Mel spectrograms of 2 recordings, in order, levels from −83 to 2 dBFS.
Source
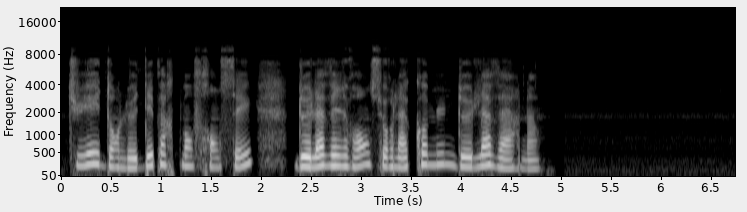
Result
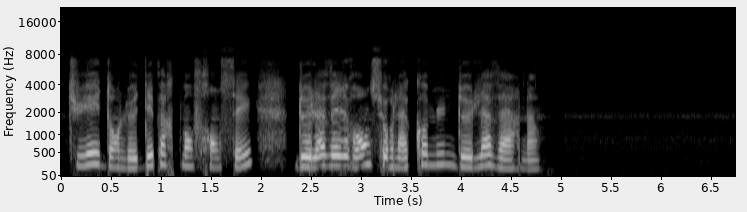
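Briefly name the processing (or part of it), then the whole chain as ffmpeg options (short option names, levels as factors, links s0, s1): DJ mixer with the lows and highs turned down: -filter_complex "[0:a]asettb=1/sr,asplit=3[s0][s1][s2];[s0]atrim=end=2.474[s3];[s1]atrim=start=2.47:end=3.26,asetpts=PTS-STARTPTS,afade=t=in:d=0.004:c=qsin,afade=t=out:st=0.786:d=0.004:c=qsin,aecho=1:1:7.5:0.92,atrim=end_sample=34839[s4];[s2]atrim=start=3.256[s5];[s3][s4]acrossfade=d=0.004:c1=hsin:c2=qsin[s6];[s6][s5]acrossfade=d=0.004:c1=qsin:c2=hsin,acrossover=split=440 4400:gain=0.158 1 0.2[s7][s8][s9];[s7][s8][s9]amix=inputs=3:normalize=0,alimiter=limit=0.106:level=0:latency=1:release=24,volume=1.19"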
